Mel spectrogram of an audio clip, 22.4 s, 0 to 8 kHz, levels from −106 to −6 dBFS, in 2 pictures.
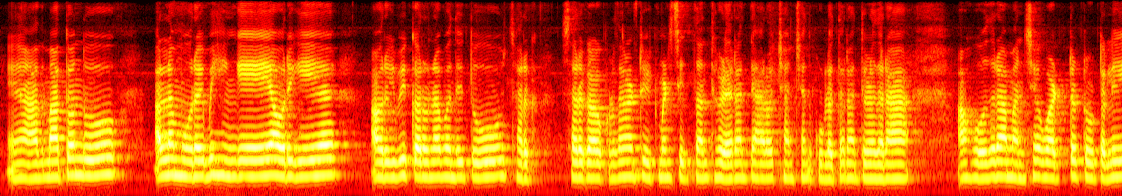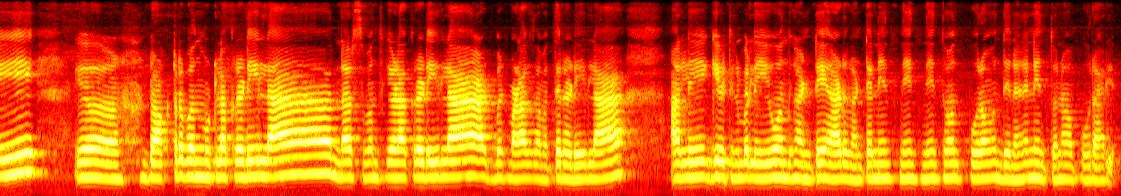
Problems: background sounds at intervals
